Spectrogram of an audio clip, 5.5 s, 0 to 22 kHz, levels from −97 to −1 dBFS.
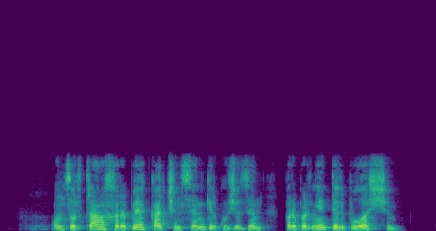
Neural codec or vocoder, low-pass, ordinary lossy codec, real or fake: none; 7.2 kHz; Opus, 64 kbps; real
